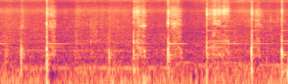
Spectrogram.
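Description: Fish with cumin and turmeric powder sautéing in a hot pan, with a soft sizzle broken by repeated sharp scrapes and clinks of a spatula stirring, close and without speech.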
